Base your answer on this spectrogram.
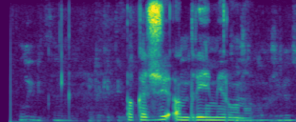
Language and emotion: Russian, neutral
